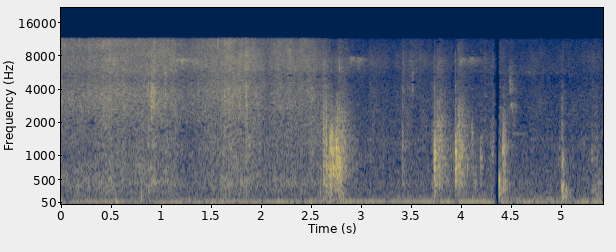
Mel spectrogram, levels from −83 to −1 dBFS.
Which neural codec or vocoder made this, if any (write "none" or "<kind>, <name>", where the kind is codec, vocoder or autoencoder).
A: none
